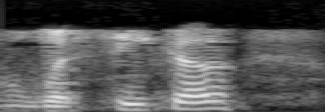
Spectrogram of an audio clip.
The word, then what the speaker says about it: Waseca: But I'd just like to say that your, pronunciation of, the beautiful, South Central Minnesota town of Waseca was correct.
